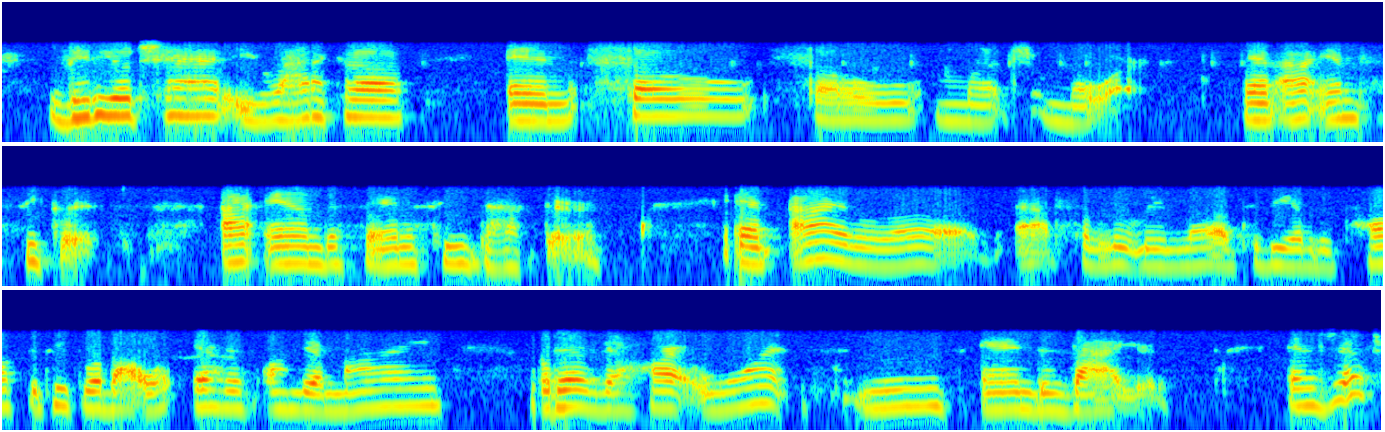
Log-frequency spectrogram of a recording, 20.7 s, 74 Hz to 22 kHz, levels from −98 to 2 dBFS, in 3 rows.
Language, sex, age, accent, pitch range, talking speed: English, female, 40-59, American, 180-220 Hz, 125 wpm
